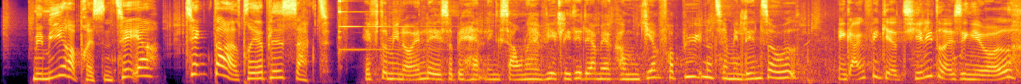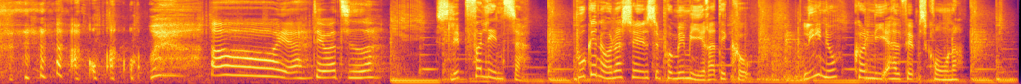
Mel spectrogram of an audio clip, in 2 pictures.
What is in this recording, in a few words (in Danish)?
radiospot; Memira; A-linser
